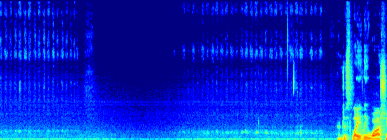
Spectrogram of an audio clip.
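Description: A pencil softly scratches and shades on paper.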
